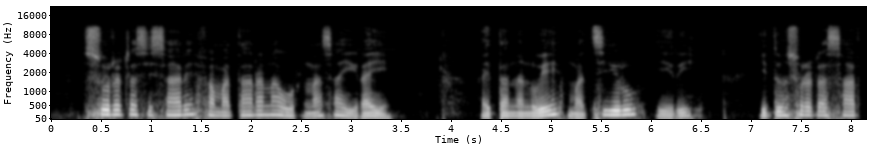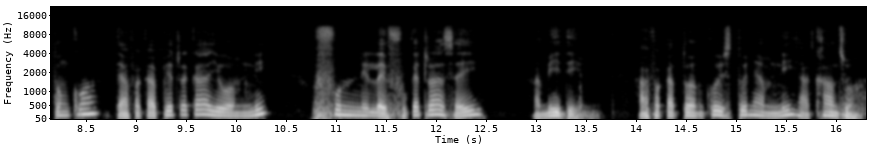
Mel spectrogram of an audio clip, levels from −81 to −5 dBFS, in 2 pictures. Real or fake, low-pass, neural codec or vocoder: real; 10.8 kHz; none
